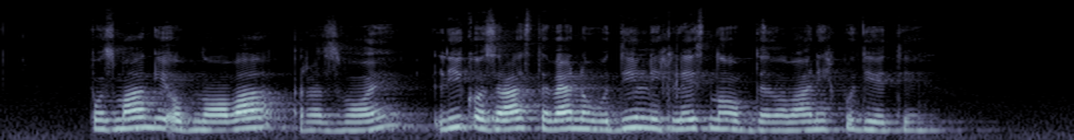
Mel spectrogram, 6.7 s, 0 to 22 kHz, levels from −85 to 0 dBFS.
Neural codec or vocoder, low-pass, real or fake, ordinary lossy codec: none; 19.8 kHz; real; none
